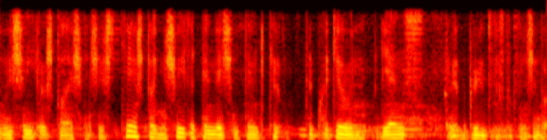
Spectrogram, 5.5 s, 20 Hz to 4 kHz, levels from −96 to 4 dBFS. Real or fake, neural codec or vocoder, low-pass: fake; codec, 24 kHz, 0.9 kbps, WavTokenizer, medium music audio release; 3.6 kHz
